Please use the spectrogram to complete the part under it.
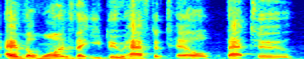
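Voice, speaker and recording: A man in his forties talks as a guest in a casual livestream chat. His voice is bright and forceful, and his pitch rises and falls a lot. He tells stories candidly and swears freely. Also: measured pace, husky. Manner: animated, candid storyteller who swears freely.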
